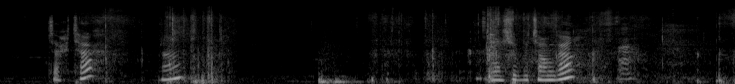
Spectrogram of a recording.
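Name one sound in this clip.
A toddler squeals and babbles excitedly close by.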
